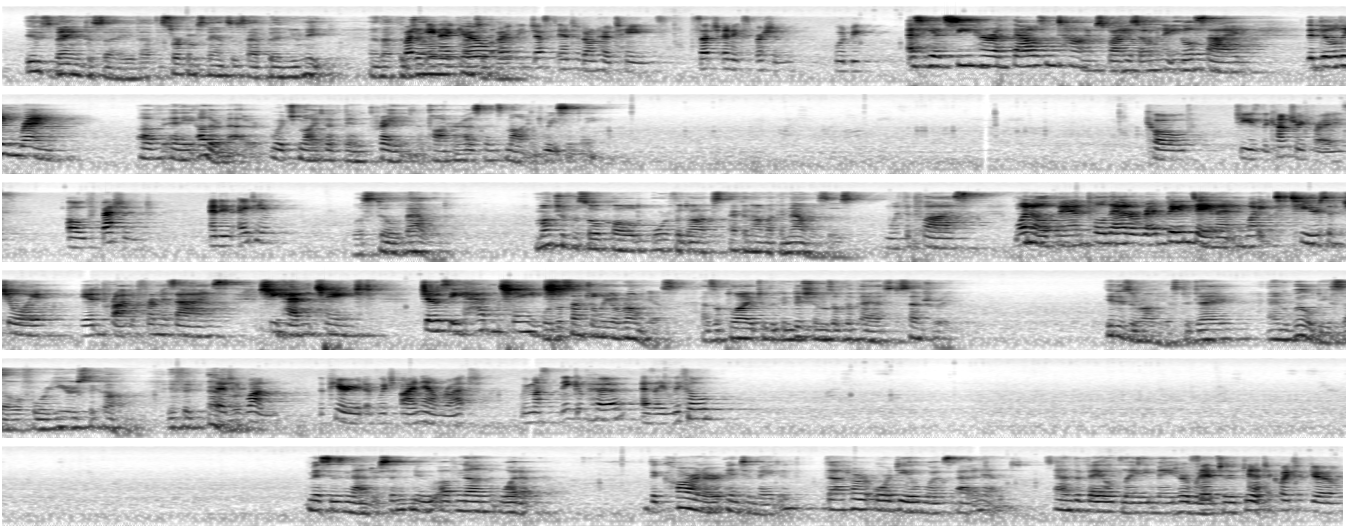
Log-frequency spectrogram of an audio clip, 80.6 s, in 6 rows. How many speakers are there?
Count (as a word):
five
